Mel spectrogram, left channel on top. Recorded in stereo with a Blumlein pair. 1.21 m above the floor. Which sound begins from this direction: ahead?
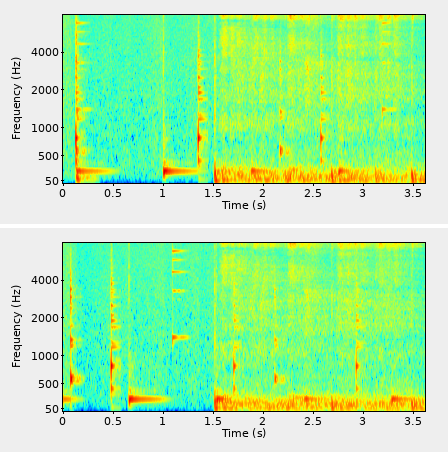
Writing, at 1.5 s.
